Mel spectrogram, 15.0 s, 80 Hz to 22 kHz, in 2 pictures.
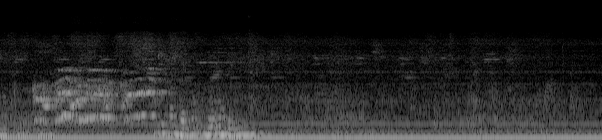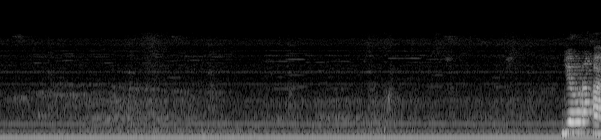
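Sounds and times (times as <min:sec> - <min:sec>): faint high steady tones: 0:00.0 - 0:06.8
low electrical hum: 0:00.0 - 0:15.0.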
